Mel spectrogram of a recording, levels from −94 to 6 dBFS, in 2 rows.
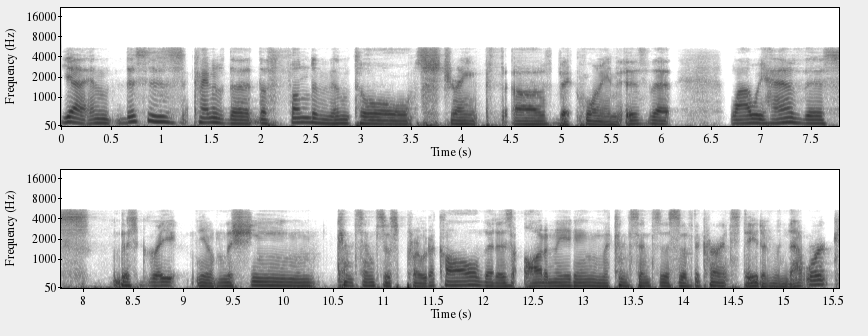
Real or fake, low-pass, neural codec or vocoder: fake; 5.4 kHz; codec, 32 kHz, 1.9 kbps, SNAC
